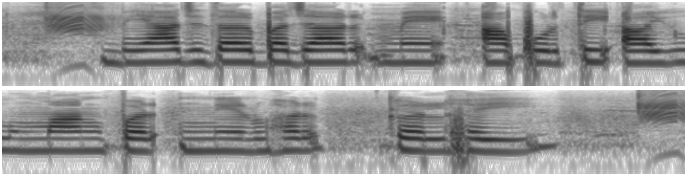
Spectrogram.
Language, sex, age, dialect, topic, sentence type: Magahi, male, 31-35, Central/Standard, agriculture, statement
